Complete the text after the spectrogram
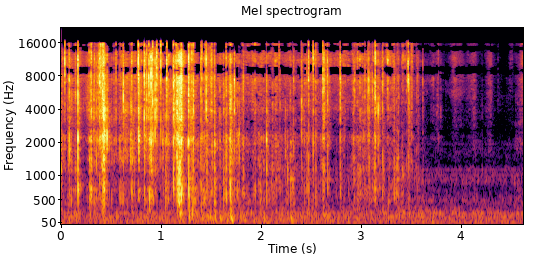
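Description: Cards and packaging rustle and crinkle in someone's hands.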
